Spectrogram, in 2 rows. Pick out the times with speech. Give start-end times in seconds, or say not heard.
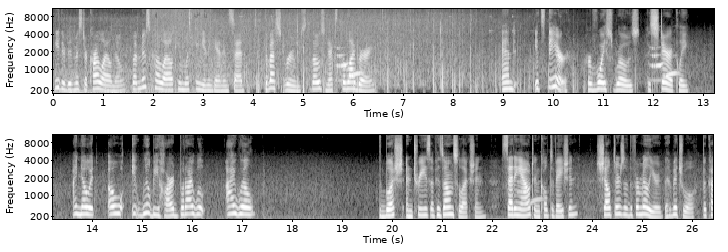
0.0-6.5, 8.9-12.8, 13.6-17.2, 19.8-26.3.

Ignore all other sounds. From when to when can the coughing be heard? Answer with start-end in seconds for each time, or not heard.
not heard.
